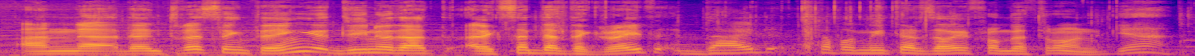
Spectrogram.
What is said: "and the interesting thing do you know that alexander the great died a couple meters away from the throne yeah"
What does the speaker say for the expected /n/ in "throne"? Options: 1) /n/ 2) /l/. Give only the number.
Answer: 1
